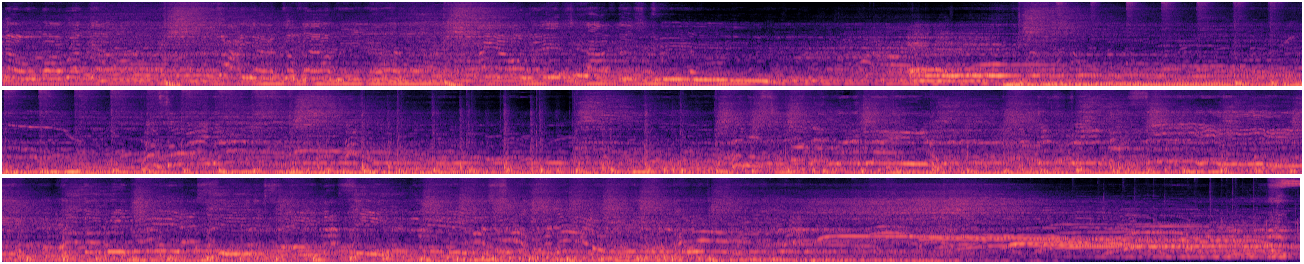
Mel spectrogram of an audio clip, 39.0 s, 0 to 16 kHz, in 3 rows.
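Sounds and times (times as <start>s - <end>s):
person singing: 0.0s - 13.0s, 13.7s - 34.2s
live rock band playing: 0.0s - 36.2s
drum hits: 10.3s - 36.3s.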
